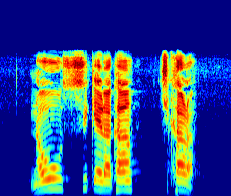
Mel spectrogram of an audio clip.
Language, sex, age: Venda, male, 34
